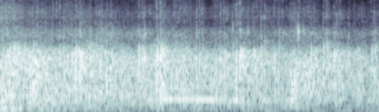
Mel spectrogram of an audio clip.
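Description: An audience applauds, a steady dense wash of many hands clapping at even loudness for the whole stretch, with no voices rising above it.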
